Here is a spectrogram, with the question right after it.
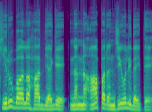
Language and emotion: Kannada, neutral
